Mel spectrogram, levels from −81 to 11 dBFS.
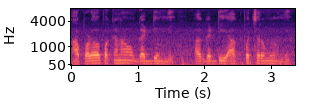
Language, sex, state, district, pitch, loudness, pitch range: Telugu, male, Telangana, Hyderabad, 130 Hz, -16 LUFS, 120-140 Hz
